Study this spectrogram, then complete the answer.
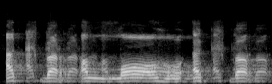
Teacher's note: ആ ഒരു കാഫിന്റെ ഉച്ചാരണത്തിൽ ചെറിയ ഒരല്പം ശ്വാസം പുറത്തേക്ക് പോകണം ആ രൂപത്തിൽ പറഞ്ഞാലേ കാഫ് ആവുകയുള്ളൂ അക്ബർ അള്ളാഹു അക്ബർ അങ്ങനെ ചെറിയ ഒരല്പം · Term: ഹംസ്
